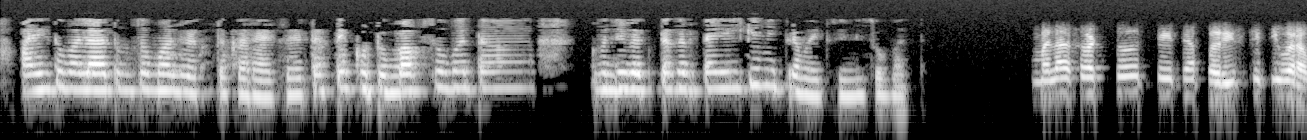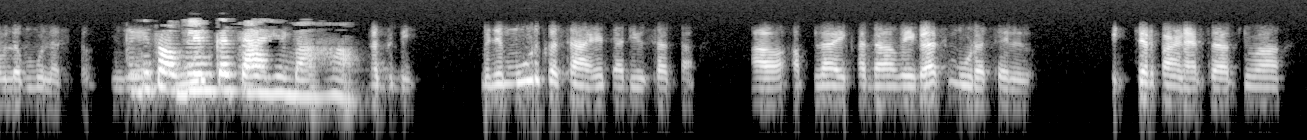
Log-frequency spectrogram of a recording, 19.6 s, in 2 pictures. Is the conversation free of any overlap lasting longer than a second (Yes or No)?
No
